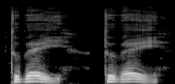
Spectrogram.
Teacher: usar en el ejercicio usaremos la palabra today que significa hoy la o de esta palabra es un sonido que se llama shua en inglés puedes considerarlo como una u pero muy muy suave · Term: schwa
